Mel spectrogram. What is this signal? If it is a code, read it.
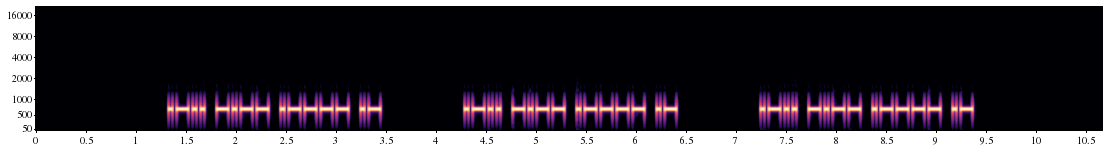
Morse code, heard as a keyed tone, about 30 wpm, 700 Hz. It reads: LY1A LY1A LY1A
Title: DXCC-100 Call Signs - 4 Characters - Repeated 3x - 30wpm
